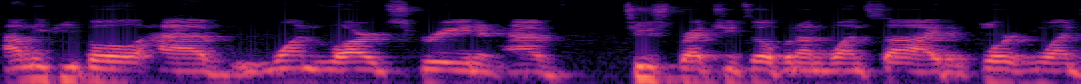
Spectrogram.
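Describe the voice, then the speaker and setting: A man speaks with lively intonation. His tone is dark and mellow, and somewhat breathy. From Canada, Toronto. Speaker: e-commerce conference speaker. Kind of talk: conference talk. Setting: stage with audience. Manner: fast.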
